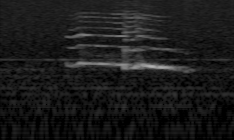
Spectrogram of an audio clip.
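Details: Excited deaf domestic cat in pre-labour, heavily pregnant, lets out one loud, drawn-out meow lasting about a second, holding its pitch before dipping at the end, clear and harmonic in a still room.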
